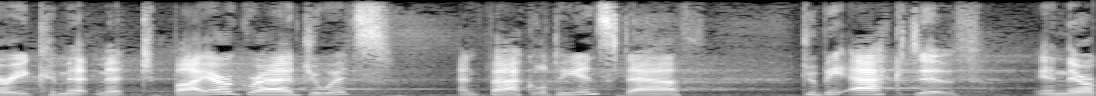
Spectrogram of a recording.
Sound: none

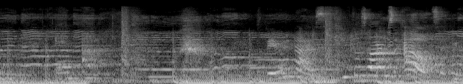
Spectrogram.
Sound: exhaling

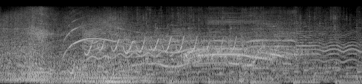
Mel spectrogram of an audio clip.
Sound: screaming

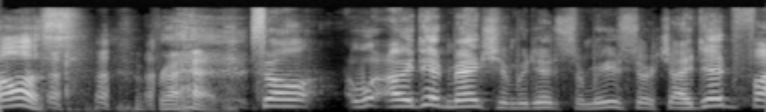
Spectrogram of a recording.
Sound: laughs

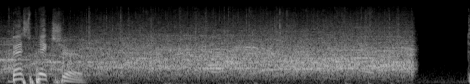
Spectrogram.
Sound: applause

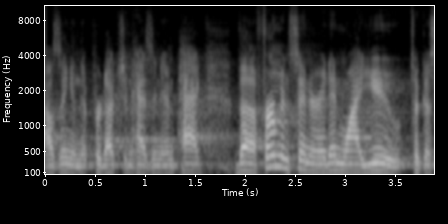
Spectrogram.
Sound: none

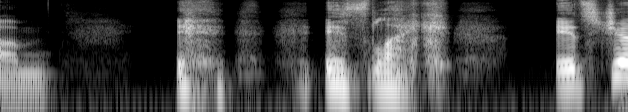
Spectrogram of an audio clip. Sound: laughs

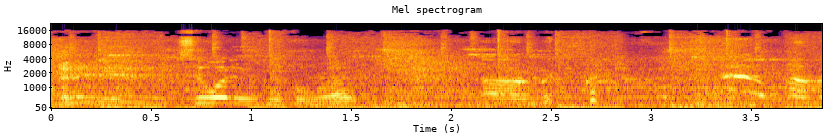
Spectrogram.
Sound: giggles

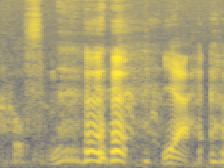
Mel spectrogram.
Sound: laughter

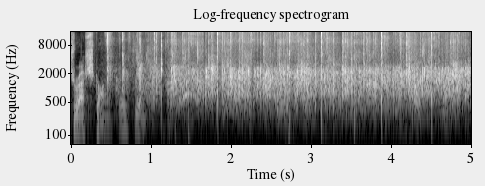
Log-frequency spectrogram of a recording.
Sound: applause

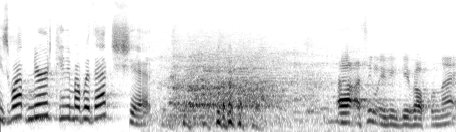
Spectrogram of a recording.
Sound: audience laughs

